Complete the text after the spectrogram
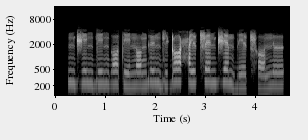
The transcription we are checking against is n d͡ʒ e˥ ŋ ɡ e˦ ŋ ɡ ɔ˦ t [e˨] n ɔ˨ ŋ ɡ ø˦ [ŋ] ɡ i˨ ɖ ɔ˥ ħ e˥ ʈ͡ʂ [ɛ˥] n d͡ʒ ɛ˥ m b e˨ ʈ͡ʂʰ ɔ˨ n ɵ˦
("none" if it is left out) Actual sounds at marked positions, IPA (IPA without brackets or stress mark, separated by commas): e˨, ŋ, ɛ˥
